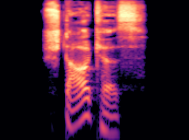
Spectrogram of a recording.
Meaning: strong/mixed nominative/accusative neuter singular of stark
- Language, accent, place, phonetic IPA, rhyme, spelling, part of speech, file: German, Germany, Berlin, [ˈʃtaʁkəs], -aʁkəs, starkes, adjective, De-starkes.ogg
